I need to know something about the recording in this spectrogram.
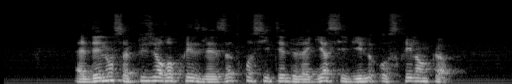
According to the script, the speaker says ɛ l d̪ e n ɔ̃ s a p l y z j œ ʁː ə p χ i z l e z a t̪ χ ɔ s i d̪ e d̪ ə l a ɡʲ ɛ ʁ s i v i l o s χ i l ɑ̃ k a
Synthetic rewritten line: ɛ l d̪ e n ɔ̃ s a p l y z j œ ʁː ə p χ i z l e z a t̪ χ ɔ s i t̪ e d̪ ə l a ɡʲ ɛ ʁ s i v i l o s χ i l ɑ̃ k a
